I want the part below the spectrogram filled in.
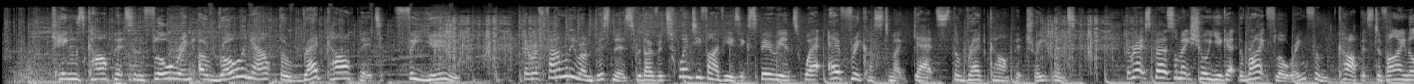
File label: Commercial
